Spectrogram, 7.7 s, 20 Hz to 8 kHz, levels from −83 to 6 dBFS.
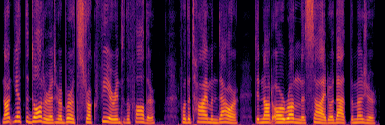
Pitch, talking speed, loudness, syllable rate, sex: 215 Hz, 200 wpm, -18 LUFS, 5.1 syllables/s, female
